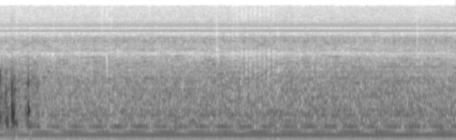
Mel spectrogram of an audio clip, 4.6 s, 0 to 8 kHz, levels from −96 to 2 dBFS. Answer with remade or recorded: recorded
